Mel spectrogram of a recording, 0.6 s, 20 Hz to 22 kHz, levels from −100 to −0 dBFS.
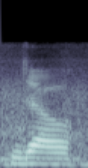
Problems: constant background noise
